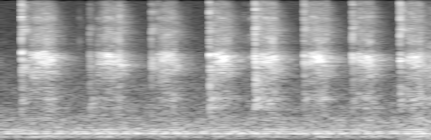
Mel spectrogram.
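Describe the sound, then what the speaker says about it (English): A vegetable peeler scraping the skin off a celery root in repeated rasping strokes, about seven even passes at a steady rhythm, close and fairly quiet with no talk. "you can get away with a vegetable peeler"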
